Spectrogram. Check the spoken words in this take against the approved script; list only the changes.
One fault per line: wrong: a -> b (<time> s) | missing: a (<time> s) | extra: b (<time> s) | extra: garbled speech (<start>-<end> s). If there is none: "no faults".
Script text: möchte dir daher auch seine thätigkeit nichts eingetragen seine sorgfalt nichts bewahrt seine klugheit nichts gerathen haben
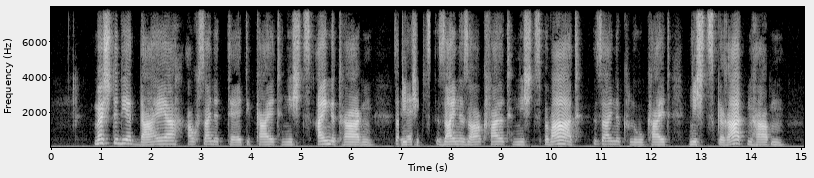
extra: garbled speech (6.9-7.6 s)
